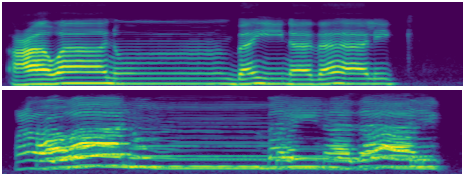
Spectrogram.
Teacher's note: نون ساکن پر تنوین ہے اور اس کے بعد با ہے تو میم سے بدل کر غنہ کرتے ہوئے پڑھا جائے گا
